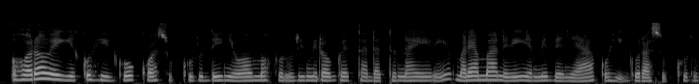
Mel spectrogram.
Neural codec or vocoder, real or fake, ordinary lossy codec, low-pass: codec, 16 kHz, 4.8 kbps, FACodec; fake; none; 7.2 kHz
